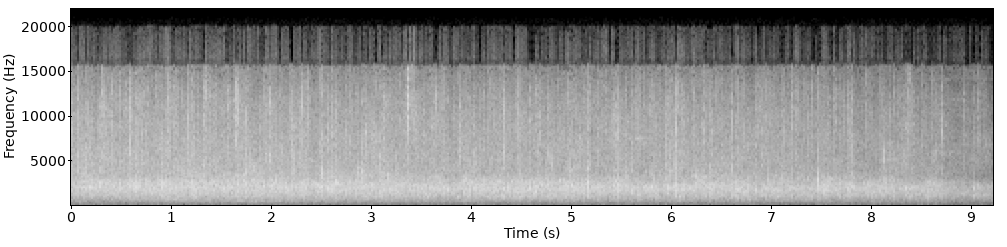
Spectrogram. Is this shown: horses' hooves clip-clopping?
no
